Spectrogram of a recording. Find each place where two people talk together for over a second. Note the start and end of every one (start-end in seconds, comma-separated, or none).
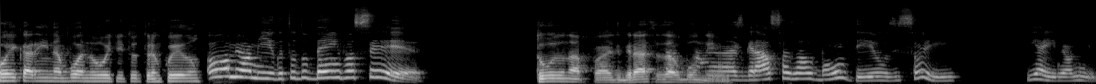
none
